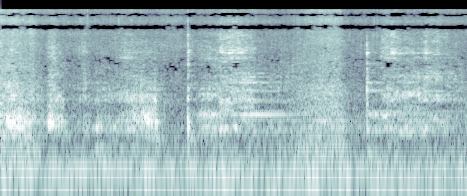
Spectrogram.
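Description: Spice paste of onion, garlic and masala sizzling in hot oil in a large pot, with irregular scraping strokes of a spoon stirring it.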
